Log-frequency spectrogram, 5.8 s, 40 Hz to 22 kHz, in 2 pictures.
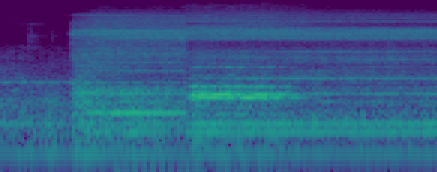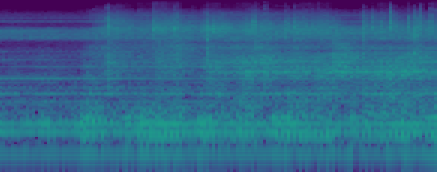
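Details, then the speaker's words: Drilling A5052 aluminum with a 5D center-through drill: steady drilling hum with fine irregular crackle as chips snap off cleanly; chips break properly regardless of whether a step is added. "As you can hear the crackling sound, the chips are broken properly regardless of whether or not there is a step."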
